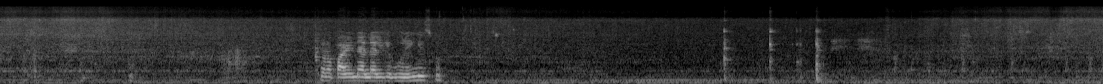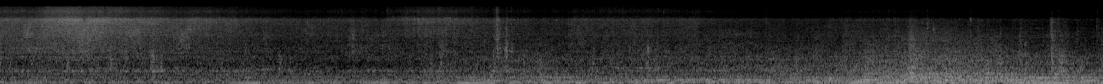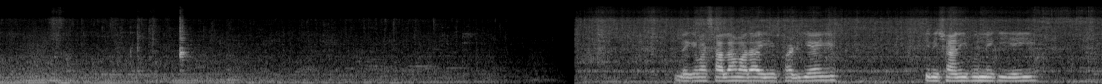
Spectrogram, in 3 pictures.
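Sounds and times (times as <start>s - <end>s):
masala sizzling in oil: 0.0s - 33.0s.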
